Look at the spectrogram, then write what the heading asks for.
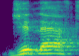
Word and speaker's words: Jidlaph: Next, brothers and sisters, from Jidlaph to Maacah. Jidlaph means melting away. Because, brothers and sisters, this letter here, the face or feet, makes a F or a P sound at the end of words.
